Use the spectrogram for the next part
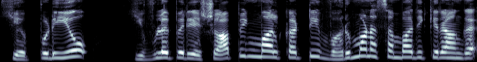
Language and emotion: Tamil, surprised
